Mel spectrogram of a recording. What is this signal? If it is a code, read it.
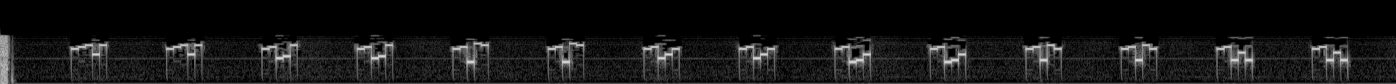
Five-tone selective call (ZVEI), heard as quick runs of five tones, tones of about 70 ms. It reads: 89050 89050 89340 89340 89110 89110 89358 89358 89125 89125 89208 89208 89262 89262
